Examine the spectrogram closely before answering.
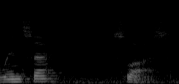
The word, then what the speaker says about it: Wenceslas: this which is good king wenceslas so say winsa sloss winsa sloss okay here we go 26 i'll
